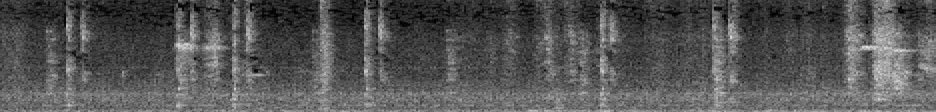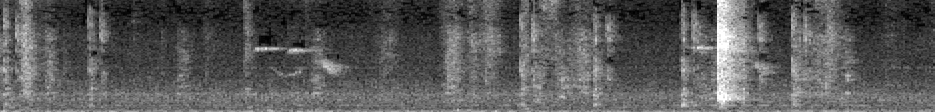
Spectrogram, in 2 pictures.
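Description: Faint, irregular clicks, roughly one a second with the loudest near the end, from moves being played quickly in an online bullet chess game on a computer.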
